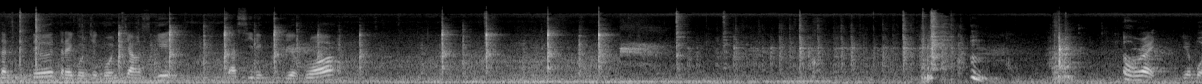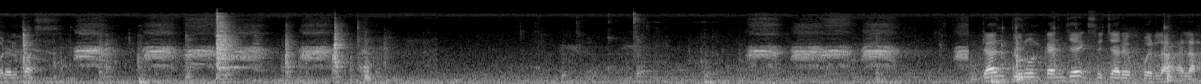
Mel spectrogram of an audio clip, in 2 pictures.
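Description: Metal parts clank and knock close by.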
